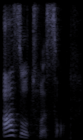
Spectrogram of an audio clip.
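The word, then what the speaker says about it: Oswaldtwistle: lives in is called oswaltwhistle right i hate him and then once you learn how to pronounce oswalt's whistle you have to drop the w and it's ozil twistle so because that's how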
